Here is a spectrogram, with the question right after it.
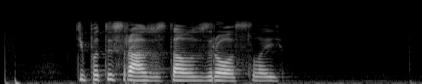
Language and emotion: Russian, positive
